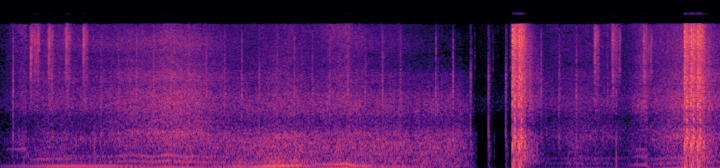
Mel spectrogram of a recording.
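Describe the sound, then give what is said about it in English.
Machine-gun fire rattles in a long rapid volley over a low engine drone. After a brief gap of silence, two short, loud bursts follow. “Machine gun!”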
